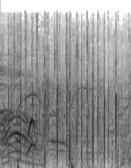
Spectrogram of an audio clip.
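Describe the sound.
Several people clap in quick, irregular, sharp bursts, while voices cheer and shout excitedly over the applause at the start, celebrating the release of a group's new single album.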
